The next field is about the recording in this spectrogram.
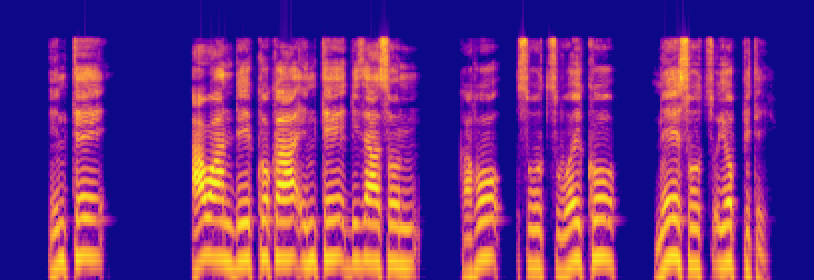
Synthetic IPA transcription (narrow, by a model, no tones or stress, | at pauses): ʔɪnt̪ːɛ | ʔɐwaːnd̪iːkːɔkɐɪnt̪ːɛd̪ɪzaːsɔn | kɐfɔsuːt͡swɔjkːɔ | meːsuːt͡sʊjɔpːɪt̪ɛ̰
